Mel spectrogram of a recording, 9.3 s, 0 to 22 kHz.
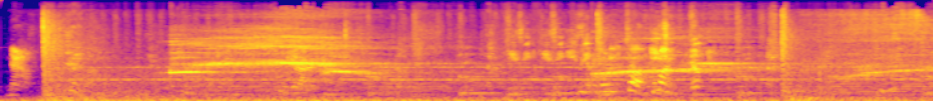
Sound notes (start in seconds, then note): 1.1 frenzied music; 1.7 woman screams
